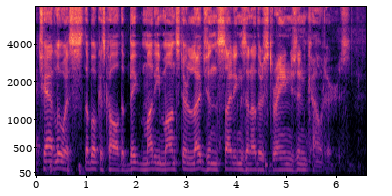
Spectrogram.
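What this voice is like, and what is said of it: Put-on scary voice. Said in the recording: “That was my scary voice.”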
